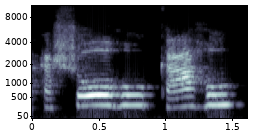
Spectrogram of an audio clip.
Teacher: Dentro da palavra, então, é os 2 R's. É o som do R, que é a minha língua tocando o céu da boca e fazendo uma fricaçãozinha, né? Assim como F, V, e o sh, eu faço uma coceirinha no céu da boca, tá? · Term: R forte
